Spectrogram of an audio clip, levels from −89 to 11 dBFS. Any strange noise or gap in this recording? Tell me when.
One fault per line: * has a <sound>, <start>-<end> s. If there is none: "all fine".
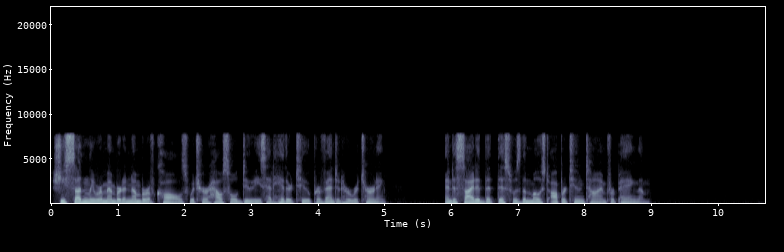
all fine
